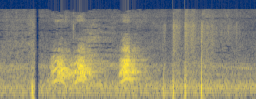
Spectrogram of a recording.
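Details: Young Miniature Pinscher named Nice, a puppy between five weeks and six and a half months of age, gives two quick high yapping barks, followed by a few sharp clicks and taps.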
